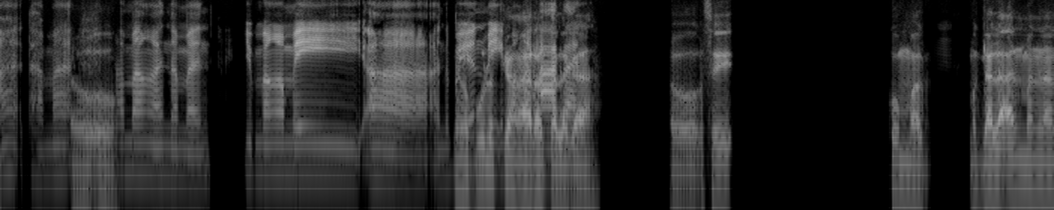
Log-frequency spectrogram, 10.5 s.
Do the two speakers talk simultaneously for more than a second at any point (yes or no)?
yes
